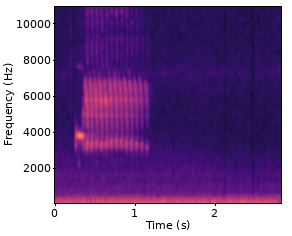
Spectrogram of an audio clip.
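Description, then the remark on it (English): A bird sings one high, rapid buzzy trill lasting about a second, then stops, leaving only a low steady rumble of background noise. “The same bird.”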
